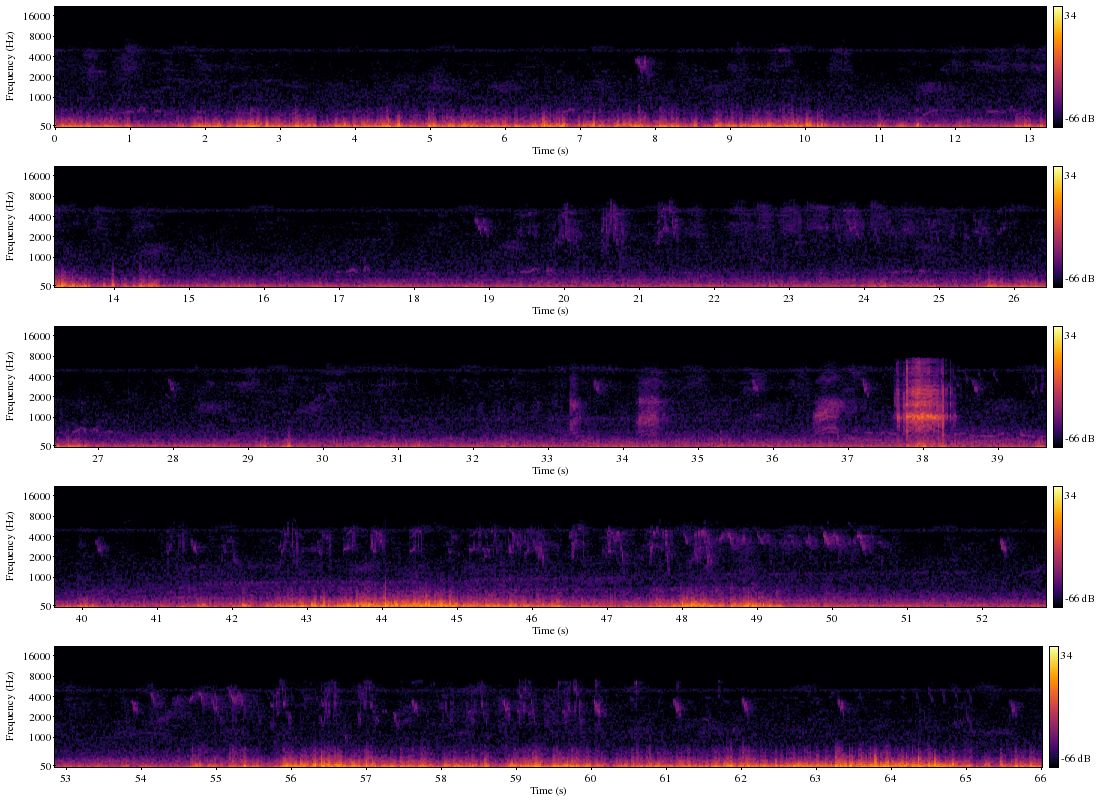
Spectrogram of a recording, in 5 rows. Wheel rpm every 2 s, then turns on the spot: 0, 0, 0, 0, 0, 0, 0, 0, 0, 0, 0, 0, 0, 0, 0, 0, 0, 0, 0, 0, 0, 0, 0, 0, 0, 0, 0, 0, 0, 0, 0, 0, 0.
none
